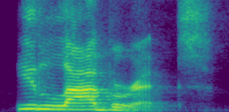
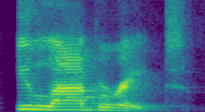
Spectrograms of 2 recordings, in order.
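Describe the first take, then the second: First: The last syllable has a reduced, weak vowel. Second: The last syllable has a long A vowel. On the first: It is the adjective meaning detailed or fancy. "we pronounce it a little differently when we use it as an adjective" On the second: It is the verb meaning to add detail. "A says its name because of a silent final E"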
